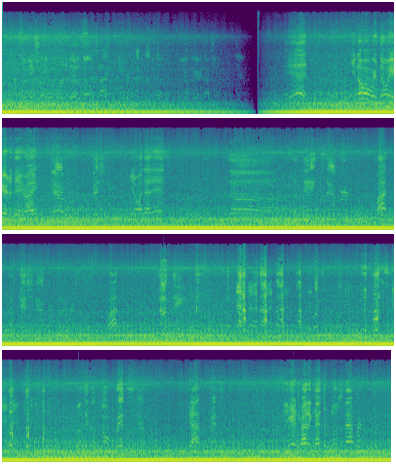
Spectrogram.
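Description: Party fishing boat running at speed: a loud, steady low engine drone with wind and rushing water. It fades out about five seconds in and comes straight back.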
